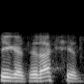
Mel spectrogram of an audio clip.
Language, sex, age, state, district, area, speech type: Bengali, male, 45-60, West Bengal, Jhargram, rural, conversation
